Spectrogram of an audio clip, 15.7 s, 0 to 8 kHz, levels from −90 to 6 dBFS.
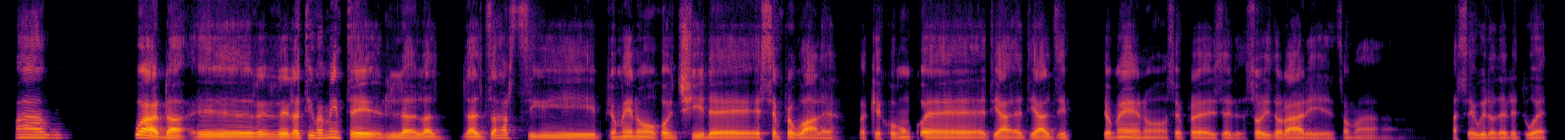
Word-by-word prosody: Ma, 165 0 0
gu 155 -1 -10 0.7
guarda, 90 -1 +7
ehm, 110 -1 +3
re 115 +1 0
relativamente 130 - +3
l 95 +1 -5 0.2
la 100 +2 +1 0.2
l'alzarsi 100 - -1
più 95 - -5
o - - -9
meno 115 -6 0
coincide 80 -2 0
è 80 - -1
sempre 100 +4 -2
uguale, 70 -5 -1
perché - - -8
comunque 85 -3 -1
ti 95 - -6
a 85 -2 0
ti 95 +3 -5
alzi 90 -2 -1 0.3
più - - -3
o - - -12
meno 80 -7 -4
sempre 80 -1 -4
sel 80 0 -8
solito 80 +1 -3
orari 75 -4 -1
insomma, 70 -1 -13
a 65 -1 -19
seguito 80 -2 -4
delle 75 -1 -6
tue 75 -1 -5
90 Hz, 130 wpm, -22 LUFS, 80-105 Hz, 0.7 s, guarda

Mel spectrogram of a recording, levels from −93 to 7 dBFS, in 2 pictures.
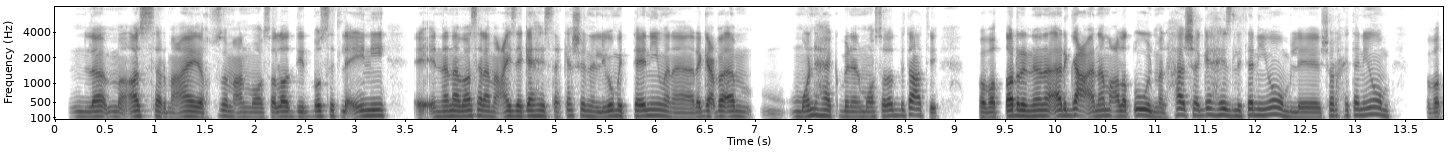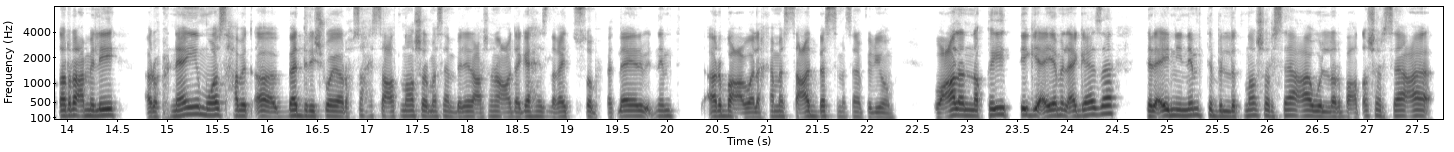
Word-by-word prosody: لأ 130 +1 0
مأثَّر 135 +1 -1
معايا 125 +3 +1
خصوصًا 145 +5 -6
مع 115 -4 -4
المواصلات 120 +1 -1
دي 125 0 -4
تبص 135 +2 -1
تلاقيني، 145 +2 -1 0.3
إن 130 - -3
أنا 135 0 +2
مثلًا 140 -2 +1
عايز 140 +4 0
أجهِّز 140 0 +2
سكَاشِن 145 +3 -4
اليوم 130 +4 +1
التاني، 145 +3 +1
ما 145 -2 -1
أنا 115 -2 -4
راجع 125 +4 +1
بقى 130 -2 +1 0.4
منهك 140 +2 -1
من 130 -1 -4
المواصلات 125 +3 -2
بتاعتي، 155 -5 -2 0.4
فباضطر 125 +5 +5
إن 140 -1 +2
أنا 145 0 +3
أرجع 155 +1 +3
أنام 145 +2 -1
على 135 +1 +2
طول 155 -1 +2
ما 120 - -5
ألحقش 160 +8 -1
أجهِّز 160 -1 -1
لتاني 160 +3 0
يوم 165 -6 -1
لشرح 120 +5 -3
تاني 160 +1 -3
يوم، 175 -5 -2 0.4
فباضطر 145 +7 +2
أعمل 145 0 +1
إيه؟ 160 0 +5 0.3
أروح 125 +2 -3
نايم 175 +5 +3
وأصحى 160 -2 +2
متأ 140 -2 +1
بدري 140 +3 +1
شوية 135 0 +1
أروح 125 -1 -4
صاحي 130 +1 -12
الساعة 135 -2 -3
00:00 140 +1 -3
مثلًا 135 -1 -6
بالليل، 130 +2 -1
عشان 125 +4 -5
أقعد 120 -1 -4
أجهِّز 130 0 -3
لغاية 125 0 -3
الصبح - - -5
فتلاقي 140 +4 +1
نمت 140 0 -5 0.4
4 135 -3 +2
والّا 120 +1 0
5 130 +2 -7
ساعات 135 - +1
بس 135 0 -4
مثلًا 125 0 -9
في 115 - -11
اليوم، 115 -3 -5 0.4
وعلى 160 0 +5
النقيض 160 +4 +3
تيجي 165 -1 +5
أيام 155 +1 +4
الإجازة 170 +8 +3 0.3
تلاقيني 150 +2 +5
نمت 155 +1 -1
بال12 145 +2 -2
ساعة 145 +1 0
وال14 125 +1 -2
ساعة، 145 +2 0
135 Hz, 175 wpm, -24 LUFS, 125-150 Hz, 0.4 s, فباضطر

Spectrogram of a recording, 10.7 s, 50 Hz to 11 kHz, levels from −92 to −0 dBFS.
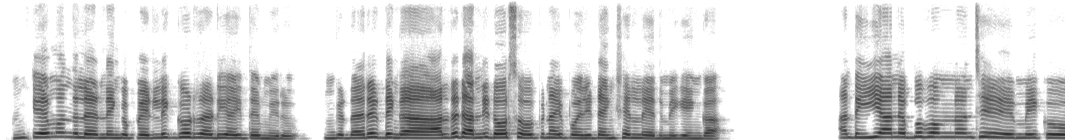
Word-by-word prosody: ఇంకేముందిలేండి. 300 -1 0
ఇంగ 250 0 -2
పెళ్ళికి 260 +3 0
గూడా 315 -2 +2
రెడీ 260 0 0
అయితే 235 -2 -1
మీరు. 200 -1 -5 0.4
ఇంక 235 +2 -4
డైరెక్ట్ 280 +3 +2
ఇంగా 260 -1 +4 0.3
ఆల్రెడీ 300 +6 +3
అన్ని 285 +3 -3
డోర్స్ 285 +2 +2
ఓపెనైపోయినియి. 255 -3 -2
టెన్షన్ 245 +2 -2
లేదు 220 -1 -2
మీకింక. 215 -1 -3 1.4
అంటే 285 +2 -2
ఈ - - +2 0.2
అనుభవం 320 +1 0
నుంచి 315 +1 -3 0.4
మీకు 265 0 -3
270 Hz, 125 wpm, -22 LUFS, 245-305 Hz, 1.4 s, ఇంగా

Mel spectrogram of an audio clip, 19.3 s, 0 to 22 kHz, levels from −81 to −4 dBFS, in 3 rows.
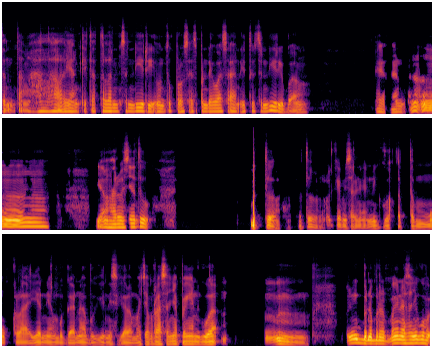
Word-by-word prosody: Tentang - - -6
hal-hal 115 +1 -1
yang 115 +2 -2
kita 110 - -5
telan 120 -2 0
sendiri 120 -1 0
untuk 105 +1 -4
proses 115 0 -2
pendewasaan 115 +2 -1
itu 115 - -7
sendiri, 120 +3 +1
Bang, - - -4 1.2
ya 100 - -3
kan 90 +2 -4 0.2
heeh. 80 - +5 0.8
Yang - - +3
harusnya 120 +2 +4
tuh 130 -3 +5 1.6
Betul - - +1 0.2
betul, 70 -3 -5
oke, - - -7
misalnya - - -3
ini, 80 +3 -3
gua - - -7
ketemu 75 -1 -5
klien 65 +4 -2
yang 75 0 -3
begana-begini, 70 +2 -4
segala 70 -3 -2
macam, 80 +4 -3
rasanya 85 +2 +2
pengen 90 0 0
gua, 85 +1 +3 0.7
mmm 80 -6 0 0.3
mhm, - - -23
ini 125 - +6
bener-bener 115 -3 +6
pengen 120 +7 +6
rasanya 120 +1 +6
gua 120 -3 +4
95 Hz, 125 wpm, -23 LUFS, 75-115 Hz, 1.6 s, ini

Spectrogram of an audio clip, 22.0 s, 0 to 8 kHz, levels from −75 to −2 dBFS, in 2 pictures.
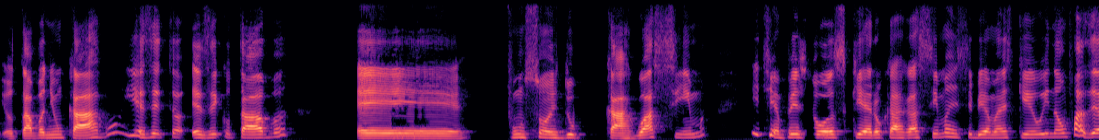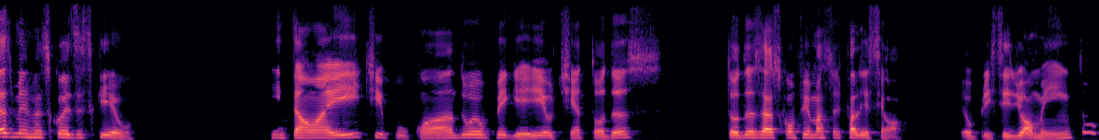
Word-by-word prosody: eu 130 - -5
estava 140 +4 +2
em 160 +2 -3
um 170 - -5
cargo 185 - +5
e 295 -3 -5
exeta 190 -3 -2
executava, 180 - +2 0.7
eh, 135 -2 +4 0.3
funções 180 -2 -1
do 170 +2 -4 0.2
cargo 140 +2 +4
acima, 185 - 0 0.4
e 370 - -3
tinha 325 - -1
pessoas 175 -1 +2
que 180 0 -1
era 165 0 +5
o - - -8
cargo 165 -1 +2
acima 180 +5 -1
recebia 175 -4 -1
mais 170 +1 -2
que 170 +2 -7
eu 175 +1 0
e 200 - -1
não 200 +1 -4
fazia 210 +1 +3
as 215 - -1
mesmas 185 -3 -4
coisas 170 -3 -4
que 165 - -5
eu. 135 -6 -3 1.4
Então, 155 -2 -1
aí, 160 +5 +3
tipo, 180 -9 -9
quando 145 +5 -3
eu 170 -2 -2
peguei 135 -6 -3
eu 155 - -3
tinha 145 -1 -6
todas 145 +5 -6 0.6
todas 165 +2 -1
as 160 0 +3
confirmações 170 -1 -5
e - - -31
falei 160 -1 -1
assim: 150 - -9
"Ó, - - -11 0.6
eu 115 - -8
preciso 125 +2 -6
de 145 - -2
aumento, 140 - -4
165 Hz, 145 wpm, -23 LUFS, 145-180 Hz, 1.4 s, cargo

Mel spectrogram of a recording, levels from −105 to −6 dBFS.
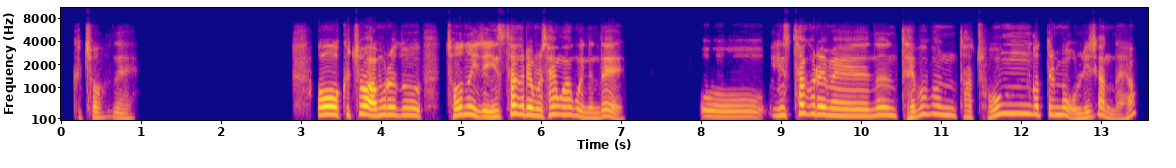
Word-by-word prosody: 그쵸. 145 +1 -8
네. 130 -3 -12 2.3
어 230 0 +9
그쵸. 230 +3 +4
아무래도 205 -1 +3 0.3
저는 225 +4 +1
이제 170 -3 0
인스타그램을 210 +5 +3
사용하고 225 -2 -1
있는데 145 -4 -4 1.0
어 160 -2 -7
인스타그램에는 205 -3 -1
대부분 215 - -6
다 165 -2 -9
좋은 255 +7 -5
것들만 220 -2 -3
올리지 135 +5 -6
않나요? 115 - -7
195 Hz, 220 characters per minute, -22 LUFS, 160-225 Hz, 2.3 s, 어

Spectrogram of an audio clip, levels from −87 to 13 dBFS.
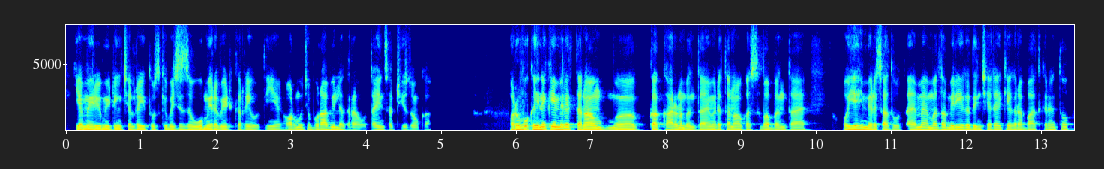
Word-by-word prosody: या 125 - +5
मेरी 120 +3 +3
मीटिंग 125 +1 0
चल 125 -1 -3
रही 125 0 +1
है, - - -3
तो 125 - -7
उसके 125 +3 -6
वज़ह 120 0 -2
से 120 - -1
वो 120 +1 +1
मेरा 125 -1 +2
वेट 120 0 -1
कर 120 - -5
रही 125 -1 -2
होती 120 +2 -7
हैं 125 +1 -6
और 135 -2 -3
मुझे 155 +1 -5
बुरा 130 -1 +1
भी 170 - 0
लग 130 -6 -4
रहा 105 -1 -4
होता 100 +3 -10
है - - 0
इन - - -6
सब - - -7
चीज़ों 110 -2 -9
का। 115 - -17 1.1
और 135 - +4
वो 180 +8 +6
कहीं 150 -4 +6
न 170 - +7
कहीं 175 +1 +5
मेरे 165 0 +6
तनाव 135 +1 +5
अ, 125 -4 -1
का 130 - +5
कारण 125 +5 +1
बनता 115 0 -1
है, 115 - -1
मेरे 125 +1 -1
तनाव 120 +1 -1
का 125 - -4
सबब 120 +3 -2
बनता 110 -1 -3
है। 105 0 -8 0.5
और 130 - +1
यही 135 +3 +4
मेरे 135 -3 +3
साथ 130 -1 0
होता 110 +3 -4
है 135 - 0
मैं 160 +1 +1
मतलब 145 +2 0
मेरी 145 +3 +2
अगर 155 0 +2
दिनचर्या 130 +2 -2
कि 145 0 -4
अगर 135 -1 -2
आप 130 - -4
बात 125 0 -3
करें 150 +4 -5
तो 170 +1 -7
125 Hz, 285 wpm, -24 LUFS, 120-140 Hz, 1.1 s, न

